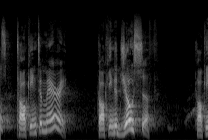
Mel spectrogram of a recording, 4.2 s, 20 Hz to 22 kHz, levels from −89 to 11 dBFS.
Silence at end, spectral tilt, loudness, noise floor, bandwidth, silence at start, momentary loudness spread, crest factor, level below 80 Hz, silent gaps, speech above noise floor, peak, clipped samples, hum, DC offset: 0 s; -3 dB/octave; -28 LUFS; -73 dBFS; 13.5 kHz; 0 s; 14 LU; 22 dB; under -90 dBFS; none; 45 dB; -8 dBFS; under 0.1%; none; under 0.1%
